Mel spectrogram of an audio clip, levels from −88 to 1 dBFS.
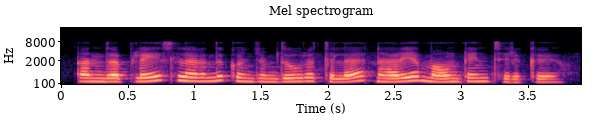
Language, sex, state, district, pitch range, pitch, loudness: Tamil, female, Tamil Nadu, Nilgiris, 220-250 Hz, 230 Hz, -16 LUFS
